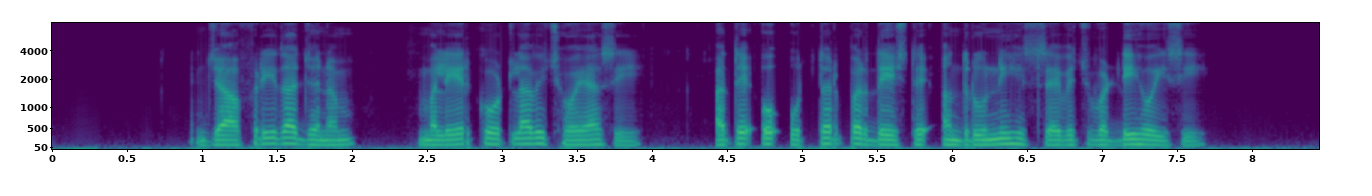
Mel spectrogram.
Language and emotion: Punjabi, neutral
